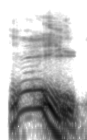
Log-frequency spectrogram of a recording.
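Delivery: high, drawn-out stunned whoa; shocked whoa. Retold or imitated. Reacting to hateful comments, a high shocked whoa. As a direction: recoil in disbelief. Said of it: "you look at that shit like".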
